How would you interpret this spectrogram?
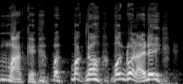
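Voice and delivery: panicky, alarmed. A husband points at a head rolling in the yard, crying out in a panicked voice. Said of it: "nói với giọng hoảng loạn".

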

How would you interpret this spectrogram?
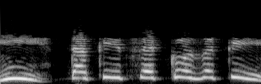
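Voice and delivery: very slow, stretched, drawn-out shout. A lad watching approaching riders jumps to his feet, shouting. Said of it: "закричав Яник".

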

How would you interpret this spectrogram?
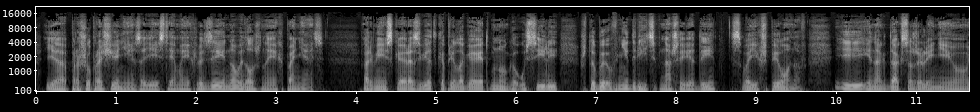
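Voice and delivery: ordinary delivery, nothing marked

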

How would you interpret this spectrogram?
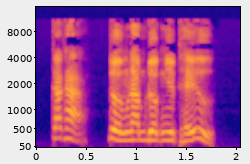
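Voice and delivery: ordinary talk

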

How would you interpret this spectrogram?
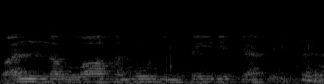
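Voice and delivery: ordinary delivery

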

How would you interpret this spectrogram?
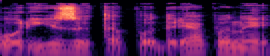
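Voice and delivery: ordinary delivery

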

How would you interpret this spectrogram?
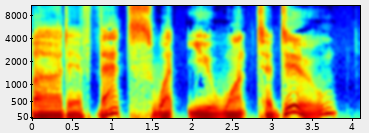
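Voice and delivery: slow, linked full-sentence reading. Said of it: "我们从头再来一次".

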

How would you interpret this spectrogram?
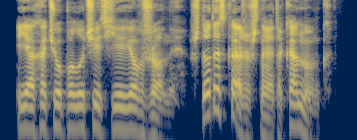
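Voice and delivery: ordinary delivery

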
